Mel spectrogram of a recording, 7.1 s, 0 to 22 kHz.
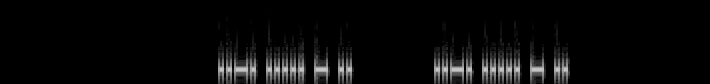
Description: Morse code, heard as a keyed tone, about 30 wpm, 700 Hz. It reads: F5TI F5TI
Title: DXCC-100 Call Signs - 4 Characters - Repeated 2x - 30wpm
